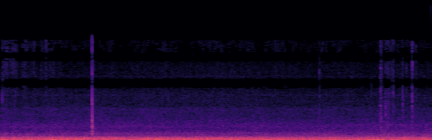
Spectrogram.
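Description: A steady low rumble and hum, with one faint click about a second in.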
